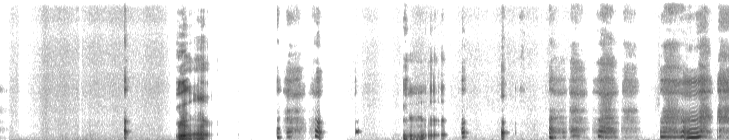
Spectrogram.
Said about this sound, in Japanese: あなたの我慢汁ゲップ出させていただきますわね。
